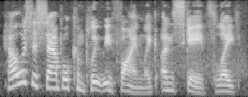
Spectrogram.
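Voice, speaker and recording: Sarcastic, very animated commentator. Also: mid-range voice, moderate pace. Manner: nitpicking, sarcastic. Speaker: video commentator. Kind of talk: sarcastic running commentary on game cutscenes.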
